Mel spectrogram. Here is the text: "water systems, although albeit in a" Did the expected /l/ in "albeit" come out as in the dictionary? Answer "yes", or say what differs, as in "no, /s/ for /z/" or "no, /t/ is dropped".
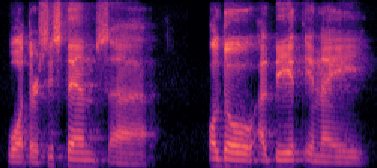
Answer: yes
